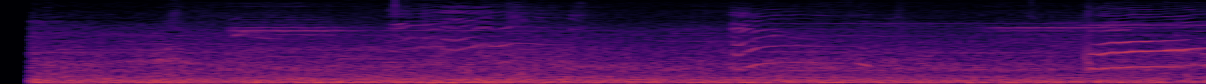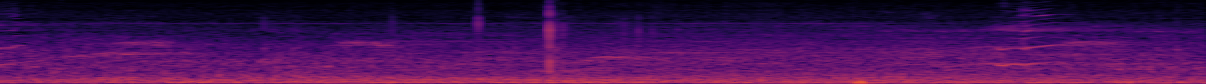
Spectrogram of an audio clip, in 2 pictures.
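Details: A kitten meows repeatedly, calling her father to play while he wants to sleep; rising then falling mewing cries come every second or two over a steady low background hum.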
